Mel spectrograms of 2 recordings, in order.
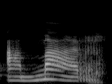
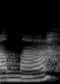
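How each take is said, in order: First: "amar" with a trilled R at the end; Spanish "amar", final R fully sounded. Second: "amar" with the final R suppressed; Portuguese dropped R. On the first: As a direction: roll the R that closes "amar". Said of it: "No espanhol seria amar". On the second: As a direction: let the R ending "amar" fall away. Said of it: "tendência de suprimir o R ao final". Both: Shown as a demonstration.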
